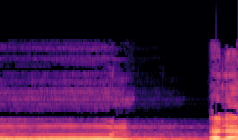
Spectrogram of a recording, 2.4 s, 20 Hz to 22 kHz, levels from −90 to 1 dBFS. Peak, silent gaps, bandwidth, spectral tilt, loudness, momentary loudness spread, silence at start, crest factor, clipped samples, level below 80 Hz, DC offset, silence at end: 0 dBFS; none; 15 kHz; -7 dB/octave; -15 LUFS; 17 LU; 0 s; 16 dB; under 0.1%; -42 dBFS; under 0.1%; 0 s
